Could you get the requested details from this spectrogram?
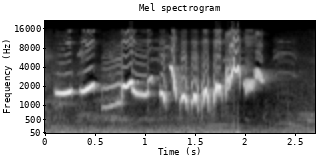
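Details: White-rumped shama in contest song in the afternoon sun: clear rising whistles, then a fast run of rich, looping warbled notes, ending abruptly into silence.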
